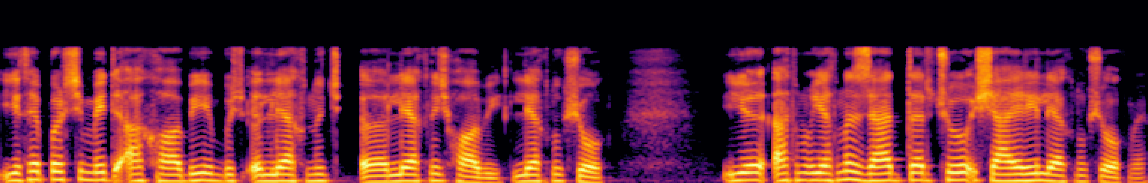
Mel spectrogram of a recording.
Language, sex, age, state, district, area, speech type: Kashmiri, male, 45-60, Jammu and Kashmir, Budgam, rural, spontaneous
